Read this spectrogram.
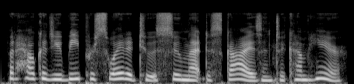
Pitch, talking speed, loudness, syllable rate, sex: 220 Hz, 235 wpm, -17 LUFS, 6.3 syllables/s, female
